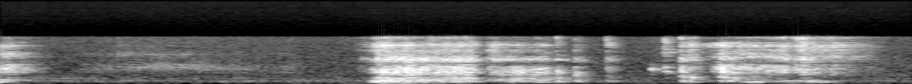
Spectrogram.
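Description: Quiet breathing, then a loud rough growling snore with fluttering, low-pitched bursts; snoring.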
